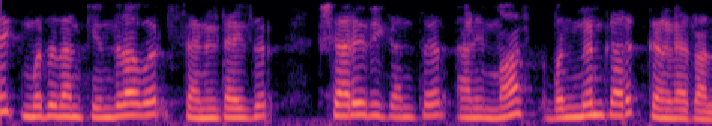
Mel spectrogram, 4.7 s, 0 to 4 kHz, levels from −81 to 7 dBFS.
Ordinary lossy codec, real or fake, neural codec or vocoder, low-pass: Opus, 32 kbps; fake; codec, 16 kHz, 4 kbps, FreqCodec, larger model; 3.6 kHz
